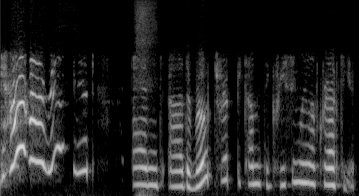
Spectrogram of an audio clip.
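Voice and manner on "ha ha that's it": very high-pitched mock laughing taunt; jeering friends. Friends laughing at his fake Frogman photo, imitated high jeering. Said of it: "his friends are like".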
